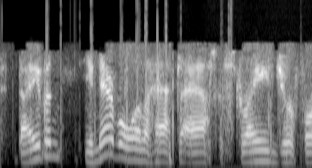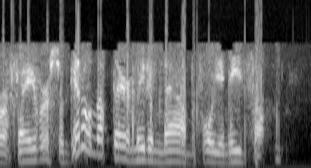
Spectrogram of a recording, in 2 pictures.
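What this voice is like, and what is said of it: Southern Alabama accent. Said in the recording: “an old Alabama lobbyist ... It's my accent, close enough”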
